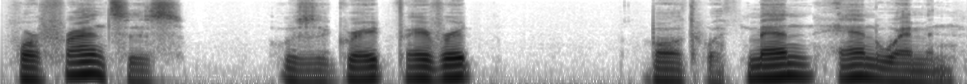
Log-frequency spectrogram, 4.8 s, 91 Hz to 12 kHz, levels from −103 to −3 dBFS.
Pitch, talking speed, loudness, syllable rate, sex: 120 Hz, 135 wpm, -19 LUFS, 4.8 syllables/s, male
